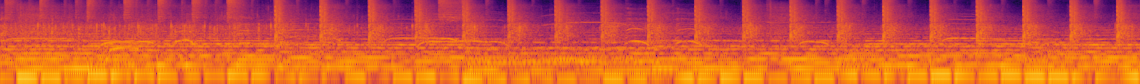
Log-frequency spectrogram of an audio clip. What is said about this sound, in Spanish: En ti yo soy libre y quiero oír ese aplauso fuerte en el nombre de Jesús y vamos a saltar arrancando con ….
